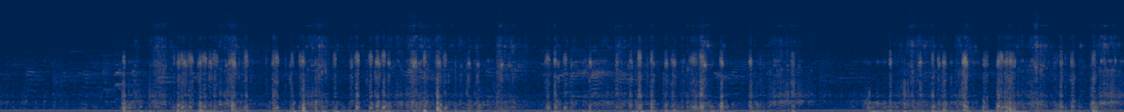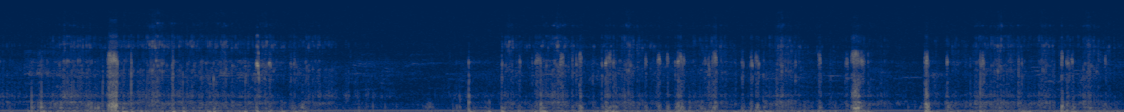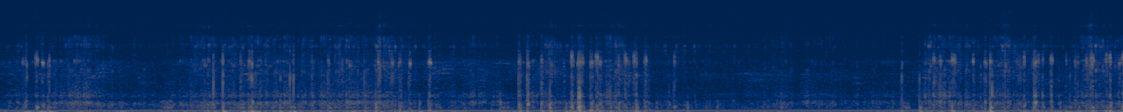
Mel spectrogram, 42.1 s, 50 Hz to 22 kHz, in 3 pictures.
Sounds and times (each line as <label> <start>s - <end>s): sonic spindle spinning yarn 1.2s - 18.8s
sonic spindle spinning yarn 19.5s - 42.1s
